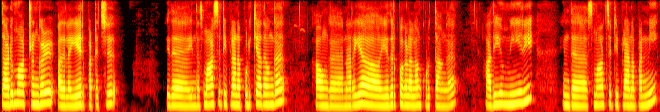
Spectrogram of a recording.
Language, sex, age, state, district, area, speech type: Tamil, female, 18-30, Tamil Nadu, Coimbatore, rural, spontaneous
